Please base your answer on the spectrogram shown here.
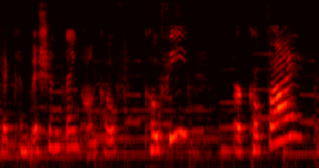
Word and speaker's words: Ko-fi: on their website that it's pronounced ko-fi. Like, ko, and then fee, as in, like, you have to pay this fee.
